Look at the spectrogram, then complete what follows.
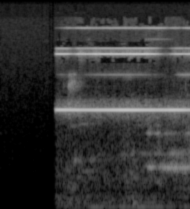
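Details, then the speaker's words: Digital multimeter continuity test on a cable: silence, then a clean, steady high-pitched beep held for over a second, showing the cable is intact and conducts current. "So this is a cable. We want to test for continuity. Is it broken? Can it allow the flow of electricity?"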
